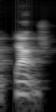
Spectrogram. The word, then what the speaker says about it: plage: The sound here was J and not G. As I told before, most of words with higher G, the sound G. Here you have the sound J. La plage, the beach.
